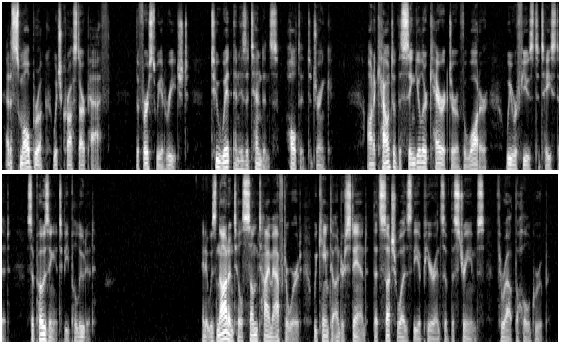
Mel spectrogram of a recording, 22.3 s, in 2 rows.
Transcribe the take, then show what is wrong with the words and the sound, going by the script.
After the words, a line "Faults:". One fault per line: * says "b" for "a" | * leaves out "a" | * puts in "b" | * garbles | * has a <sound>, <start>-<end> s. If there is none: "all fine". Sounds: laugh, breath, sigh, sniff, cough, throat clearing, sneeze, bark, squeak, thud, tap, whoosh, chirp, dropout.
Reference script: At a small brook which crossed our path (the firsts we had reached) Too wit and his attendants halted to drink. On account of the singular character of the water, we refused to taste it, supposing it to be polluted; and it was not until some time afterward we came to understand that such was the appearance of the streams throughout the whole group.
At a small brook which crossed our path (the first we had reached) Too wit and his attendants halted to drink. On account of the singular character of the water, we refused to taste it, supposing it to be polluted; and it was not until some time afterward we came to understand that such was the appearance of the streams throughout the whole group.
Faults:
* says "first" for "firsts"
